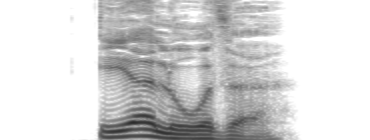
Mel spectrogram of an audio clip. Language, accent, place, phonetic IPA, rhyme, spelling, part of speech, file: German, Germany, Berlin, [ˈeːɐ̯loːzə], -eːɐ̯loːzə, ehrlose, adjective, De-ehrlose.ogg
- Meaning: inflection of ehrlos: 1. strong/mixed nominative/accusative feminine singular 2. strong nominative/accusative plural 3. weak nominative all-gender singular 4. weak accusative feminine/neuter singular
